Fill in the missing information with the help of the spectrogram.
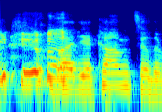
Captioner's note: laughter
